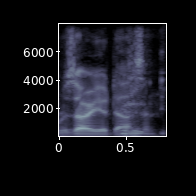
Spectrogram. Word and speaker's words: Rosario Dawson: Rosario Dawson.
